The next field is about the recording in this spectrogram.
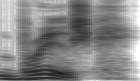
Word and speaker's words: Brüush: It's Brüush, spelled B R U U S H, pronounced Bruce.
